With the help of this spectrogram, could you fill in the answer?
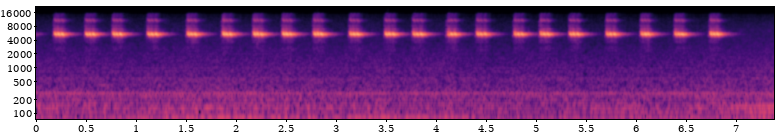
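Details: Cricket chirping at night: evenly spaced shrill high notes, around three per second, with faint overtones; the chirping stops just before the end, leaving quiet.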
